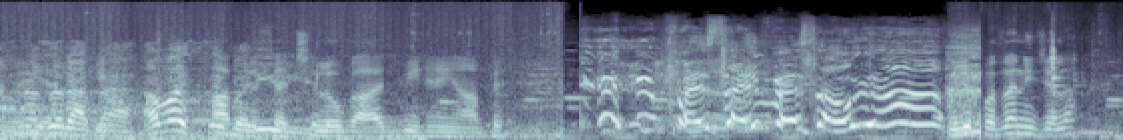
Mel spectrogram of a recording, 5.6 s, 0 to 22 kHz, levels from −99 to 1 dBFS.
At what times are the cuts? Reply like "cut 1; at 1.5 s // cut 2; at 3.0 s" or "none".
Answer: cut 1; at 2.8 s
